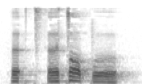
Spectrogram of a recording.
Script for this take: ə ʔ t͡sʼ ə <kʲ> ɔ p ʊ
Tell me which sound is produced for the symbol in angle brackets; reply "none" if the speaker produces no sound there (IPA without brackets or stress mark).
t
